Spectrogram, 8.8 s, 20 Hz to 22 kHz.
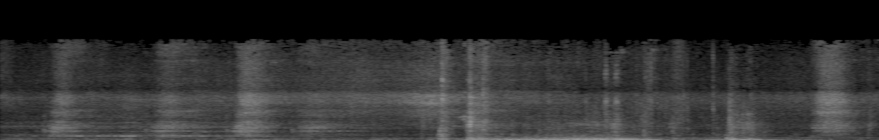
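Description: Running noise of a Seibu 2000 series electric commuter train: a steady rumble of wheels on rail that swells into a loud, heavy rumble for about three seconds midway, with sharp knocks as it starts and ends.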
